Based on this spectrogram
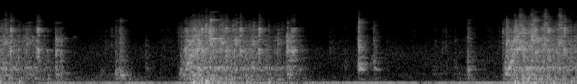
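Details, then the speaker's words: Craftsman 2-stage snowblower engine, unstarted 2 years with old fuel: coughs and surges in uneven bursts, briefly smooths, then stalls; low on fuel, fired right up after adding gas. "Okay, it moved a little bit, and then it cleared up, and then it stalled. So I just put some gas in there, fired right up."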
